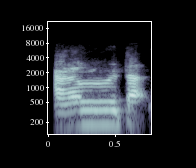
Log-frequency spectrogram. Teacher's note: gunahnya tetap ada tetapi tidak sampai dia ee mendengung panjang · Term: gunah yang lebih sedikit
